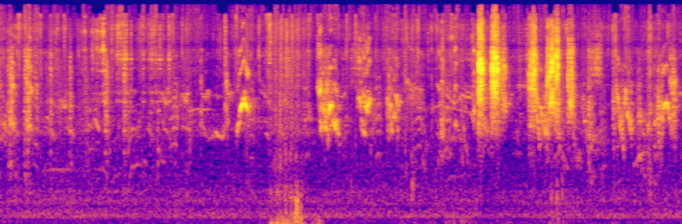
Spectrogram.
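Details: Breeding pair of budgies, Australian parrots: soft, rambling warble with a brief low rumble partway, then clustered sharp chirps toward the end.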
